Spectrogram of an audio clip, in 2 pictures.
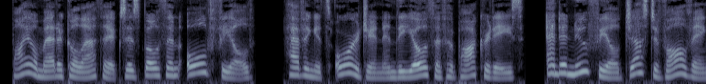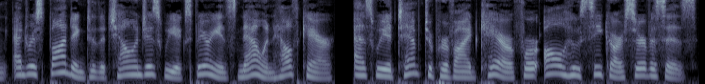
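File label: US English, corporate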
